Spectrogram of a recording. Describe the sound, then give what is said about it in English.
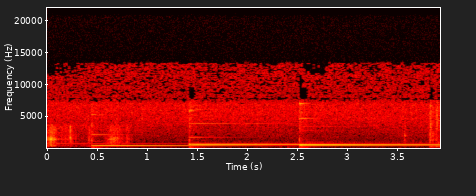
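Three mellow chime notes struck one after another, each ringing on and overlapping the next: a dinner chime from the golden days of American railroads, carried through the cars to announce that the dining car was open for dinner. Clear, with no voices. “That is a dinner bell from an American Railroad's golden days.”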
